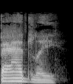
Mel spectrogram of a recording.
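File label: "badly", English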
